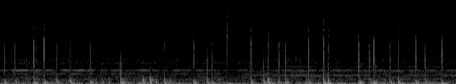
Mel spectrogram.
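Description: A solid, round, flat bamboo jar lid is held over the microphone and tapped and scratched with long acrylic nails. Soft, low, dull taps and brief bright clicks come in a quick, uneven stream over faint scratching, with a steady quiet hum underneath.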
